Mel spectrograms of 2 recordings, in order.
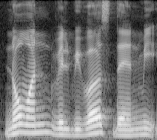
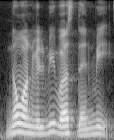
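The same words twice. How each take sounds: First: The sentence is spoken at a normal, unhurried pace. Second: The sentence is spoken quickly and fluently.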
